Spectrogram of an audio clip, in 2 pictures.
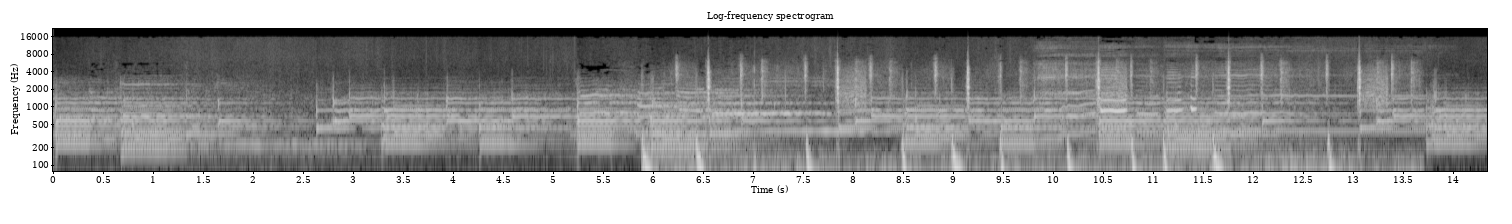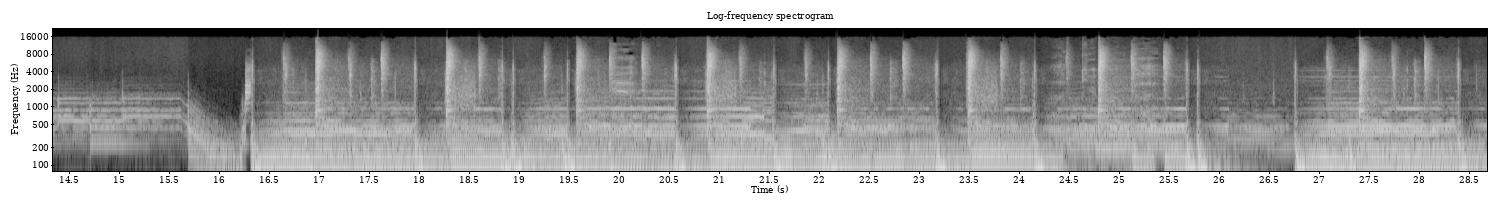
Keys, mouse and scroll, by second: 16.3 ctrl+Num_Lock, 16.8 ctrl+m, 20.8 shift+click, 25.4 typing, 27.9 right click.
